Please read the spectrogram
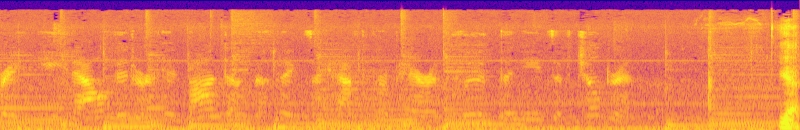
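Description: Google Translate's synthesized English voice reading the translated sentence aloud, over background music with held low notes.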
